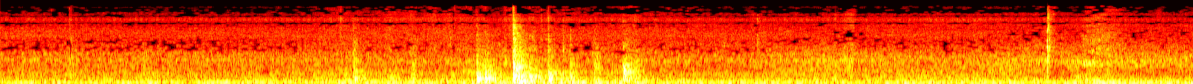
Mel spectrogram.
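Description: Shattered safety glass crunches and crackles as it is pulled apart.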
